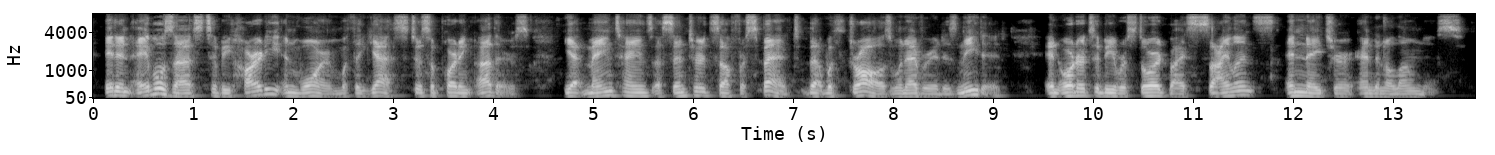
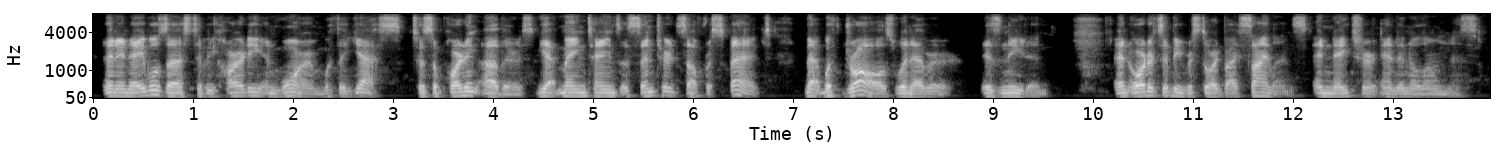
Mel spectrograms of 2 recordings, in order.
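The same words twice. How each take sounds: First: Said in the usual way. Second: Talking round a piece of gum; chewing gum. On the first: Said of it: "let's try that again". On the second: Real, not acted. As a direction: gum in the mouth while reading. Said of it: "let me take this gum out, 'cause it's tripping me up".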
